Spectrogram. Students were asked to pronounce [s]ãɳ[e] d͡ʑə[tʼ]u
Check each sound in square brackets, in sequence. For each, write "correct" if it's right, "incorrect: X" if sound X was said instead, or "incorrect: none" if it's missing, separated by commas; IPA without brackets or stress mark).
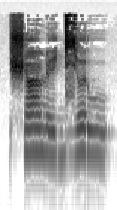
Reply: incorrect: ʃ, correct, incorrect: ɾ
